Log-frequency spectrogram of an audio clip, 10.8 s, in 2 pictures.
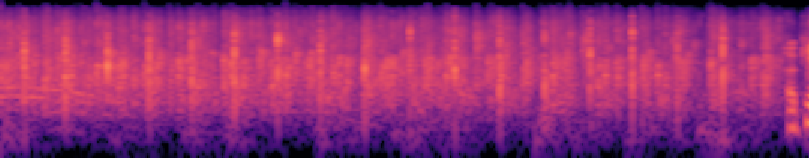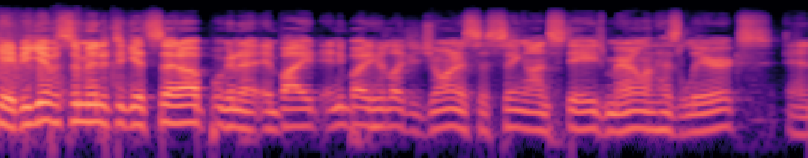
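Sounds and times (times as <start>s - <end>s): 
audience applause: 0.0s - 6.2s
speech: 5.2s - 10.7s.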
